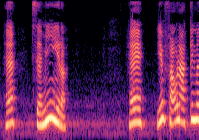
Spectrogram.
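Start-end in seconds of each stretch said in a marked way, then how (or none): 0.6-1.4 سميره slow and loud, "sa-meee-ra"; سميره sounded out for the class; lengthened vowel. Shown as a demonstration. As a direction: lean on the long "mee" in سميره. Teacher repeats example word slowly.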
